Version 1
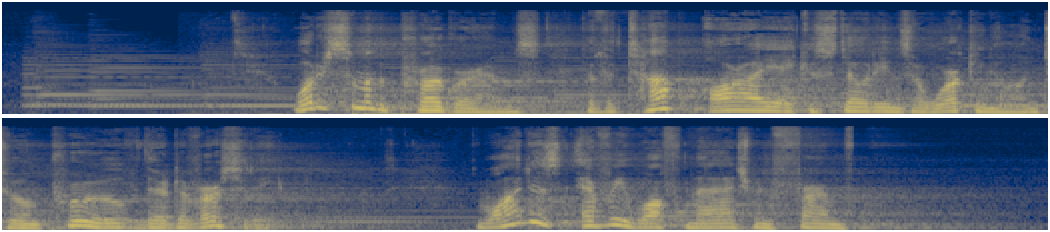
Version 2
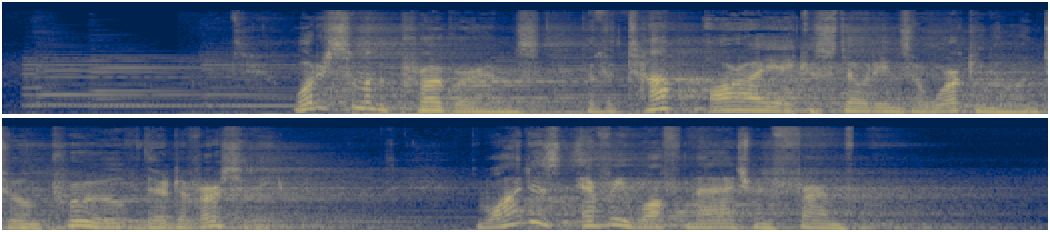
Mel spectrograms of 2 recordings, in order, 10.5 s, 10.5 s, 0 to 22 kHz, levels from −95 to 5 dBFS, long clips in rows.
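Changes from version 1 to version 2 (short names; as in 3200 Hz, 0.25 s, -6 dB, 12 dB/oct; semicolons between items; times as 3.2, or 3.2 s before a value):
speech: send +6.5 dB; master: add graphic EQ 125/250/500/1000/2000/4000/8000 Hz -5/-9/-6/-6/+8/-6/-3 dB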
